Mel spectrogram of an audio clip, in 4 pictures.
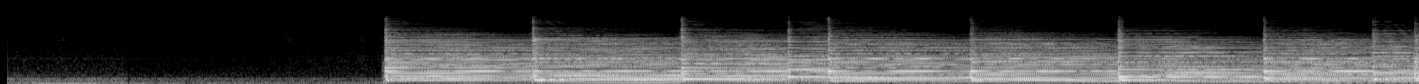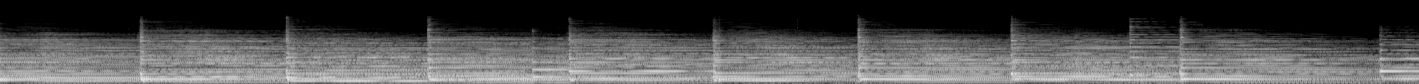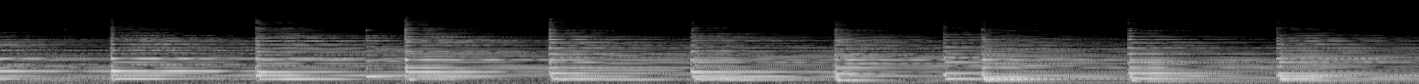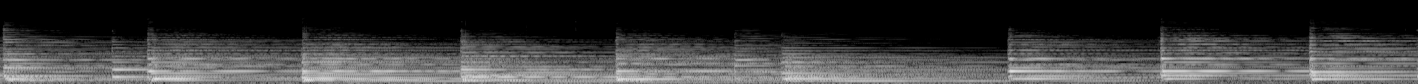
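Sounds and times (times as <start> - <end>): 
prelude in C minor: 0.1 - 56.7.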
